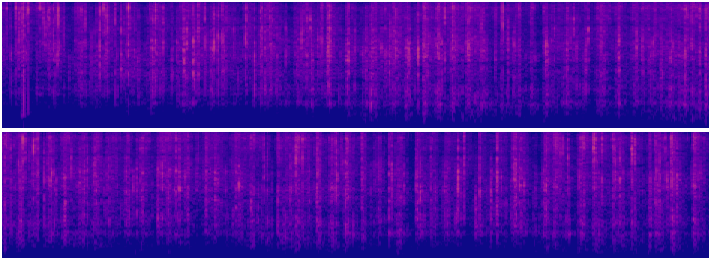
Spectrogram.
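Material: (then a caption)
Plastic. A small green and white Pür gum plastic pouch, held in both hands, is crinkled, squeezed and scratched with long nails. The result is a steady, dense crinkling with bright, crackly texture and quick scratchy ticks running throughout, with almost no low end.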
